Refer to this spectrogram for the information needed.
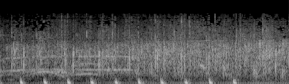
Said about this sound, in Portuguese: Aquele bicho que recebe um diploma, né? Vamos aplaudir aí?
